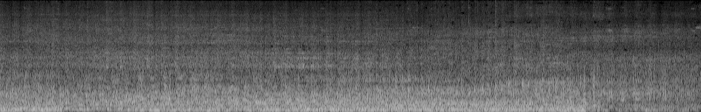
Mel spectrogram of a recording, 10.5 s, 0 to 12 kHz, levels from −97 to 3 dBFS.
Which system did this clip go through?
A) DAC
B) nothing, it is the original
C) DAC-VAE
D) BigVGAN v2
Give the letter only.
B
